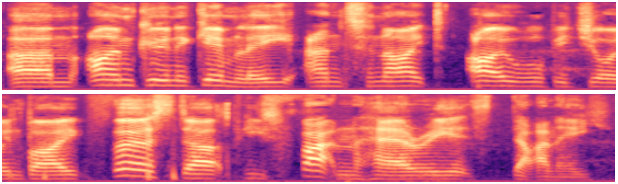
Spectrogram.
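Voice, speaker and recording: A man hosts a casual football podcast in a very sharp, forward voice. The sound is close and dry, and his delivery is sweary, sarcastic and full of grumbling. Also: on the high side, animated, normal speed, smooth, dry recording. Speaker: podcast host.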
